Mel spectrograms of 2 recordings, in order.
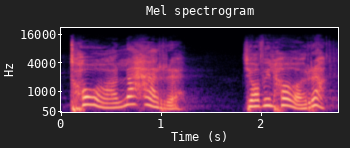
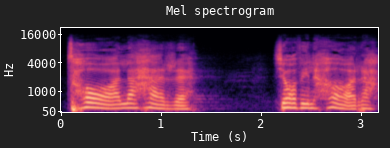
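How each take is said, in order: First: Put-on a touch higher, gently instructing old priest; Eli teaching the words. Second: Put-on a little lower, humbler boy's reply; the boy's answer, 「Tala, Herre」 said low and humbly; Samuel answering. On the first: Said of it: "Och så sa Eli så här". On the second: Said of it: "så sa han".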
